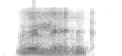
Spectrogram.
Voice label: "willing", Indian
